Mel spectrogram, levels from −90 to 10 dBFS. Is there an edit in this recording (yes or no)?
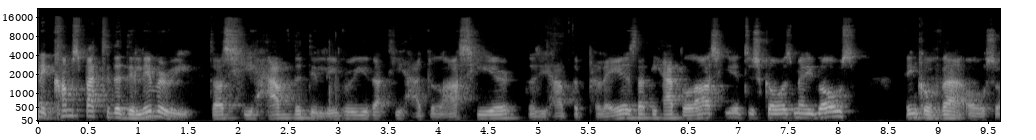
yes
